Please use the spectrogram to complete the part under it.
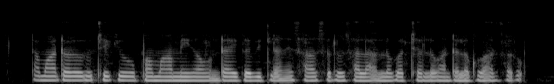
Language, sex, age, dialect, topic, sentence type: Telugu, female, 25-30, Telangana, agriculture, statement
